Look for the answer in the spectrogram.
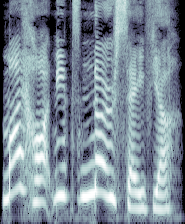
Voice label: Voice variable chant; thillelille

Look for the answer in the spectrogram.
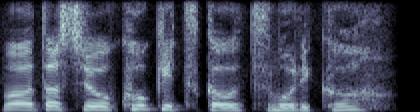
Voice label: zodiac join, jp; xianhua

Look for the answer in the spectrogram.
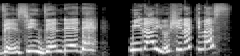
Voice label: variable chant, jp

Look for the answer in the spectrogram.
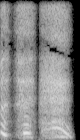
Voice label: voice damaged, jp

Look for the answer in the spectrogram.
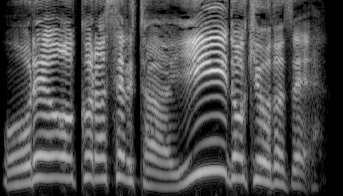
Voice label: Voice kid chant, jp

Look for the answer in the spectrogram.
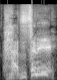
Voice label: finish, jp; hardy

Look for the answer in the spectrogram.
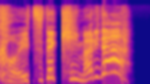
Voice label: Voice finish jp; kid

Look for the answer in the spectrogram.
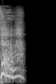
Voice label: Voice attack, jp

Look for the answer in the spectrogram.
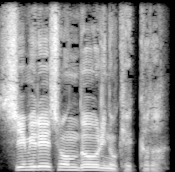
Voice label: win, jp

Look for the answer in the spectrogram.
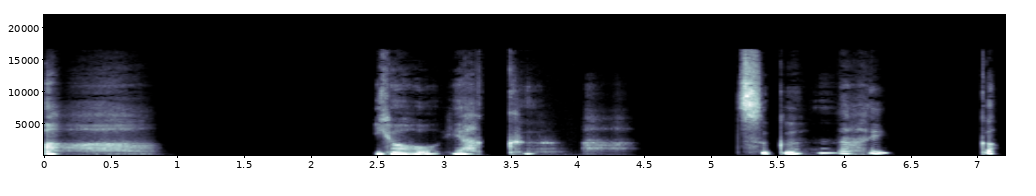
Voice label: retire, jp; sincere

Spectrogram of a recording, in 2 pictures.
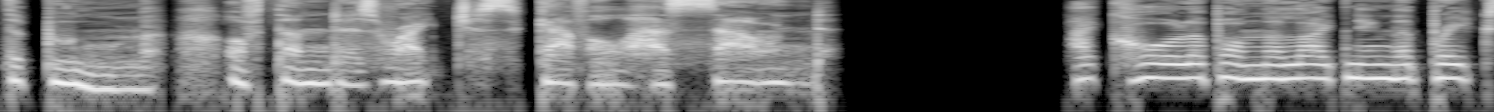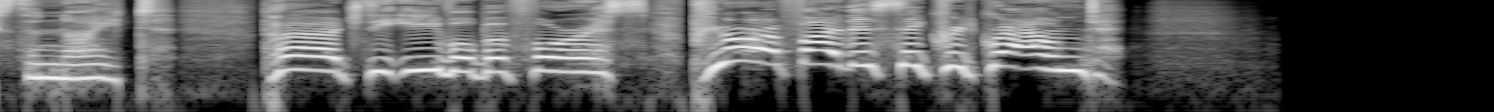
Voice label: Voice ex limitbreak

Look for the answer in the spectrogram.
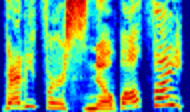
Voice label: Voice variable chant; yukino

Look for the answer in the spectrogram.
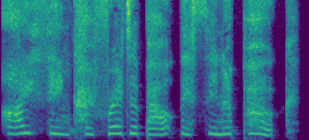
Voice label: Voice encount fear; veina

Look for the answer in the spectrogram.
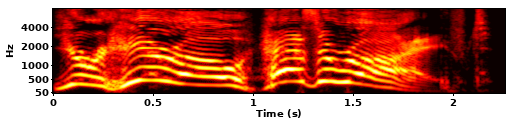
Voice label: variable chant

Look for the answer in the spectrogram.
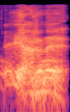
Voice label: Voice damaged, jp; hardy

